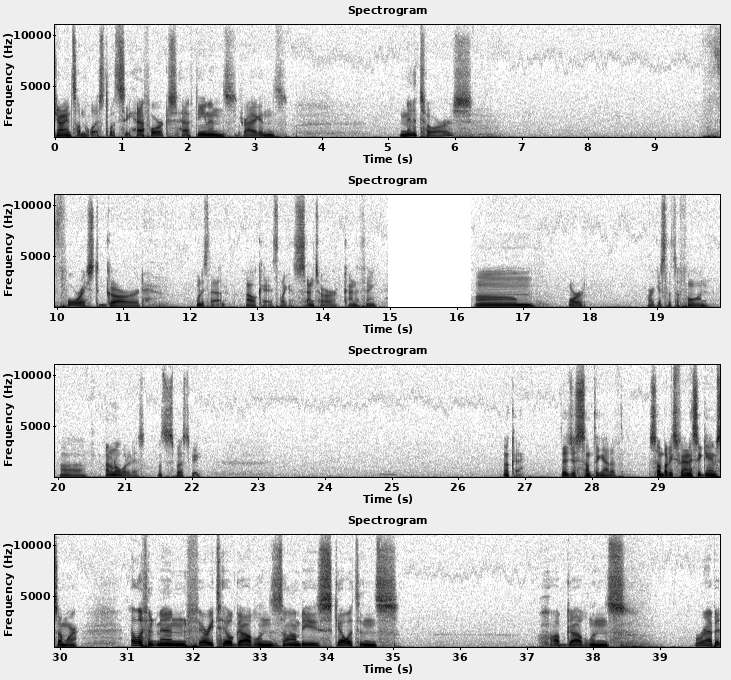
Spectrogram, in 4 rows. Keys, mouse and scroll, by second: 0.1-0.5 scroll down 1, 1.3 scroll down 2, 2.0-3.0 scroll down 2, 3.0 scroll down 1, 3.6-4.5 scroll down 1, 4.5-5.2 scroll down 2, 5.2 right click, 5.2 scroll down 1, 6.1 click, 7.0 scroll down 1, 7.8-9.0 scroll down 2, 11.1 click, 12.6-13.6 drag, 15.8 scroll down 1, 17.4 scroll up 4, 18.1 scroll up 2, 18.8 click, 20.7 scroll up 1, 22.7 click, 25.7 click, 28.0-28.6 scroll down 1, 29.9-30.2 scroll down 1, 32.6 scroll down 1, 35.3-35.6 scroll down 1, 38.7-39.3 scroll down 2.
